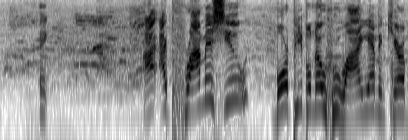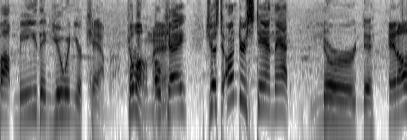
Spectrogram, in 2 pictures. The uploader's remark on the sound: LIVE from NRG Stadium in Houston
